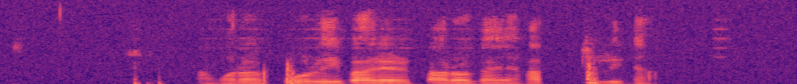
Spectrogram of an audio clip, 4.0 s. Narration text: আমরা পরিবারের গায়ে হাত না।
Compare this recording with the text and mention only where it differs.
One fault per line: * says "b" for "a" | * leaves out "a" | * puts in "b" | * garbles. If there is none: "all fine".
* puts in "কারো"
* puts in "তুলি"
